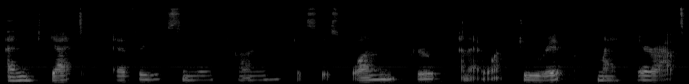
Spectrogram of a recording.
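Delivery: hushed, nearly whispered exasperation; weary disbelief. Real, not acted. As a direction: drop right down, as if worn out by it. Worn down by repeated trope.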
